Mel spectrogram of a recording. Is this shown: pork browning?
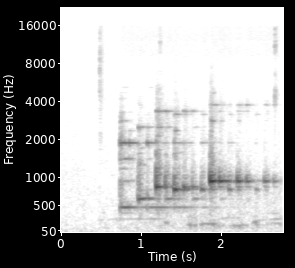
no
